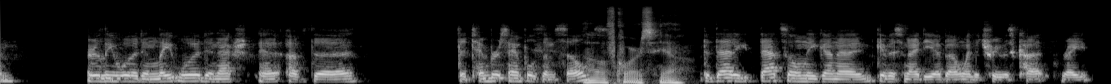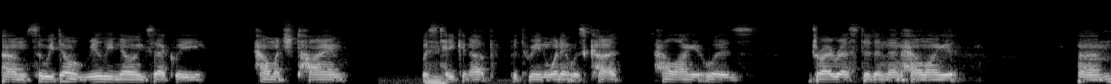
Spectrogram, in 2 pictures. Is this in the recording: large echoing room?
no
